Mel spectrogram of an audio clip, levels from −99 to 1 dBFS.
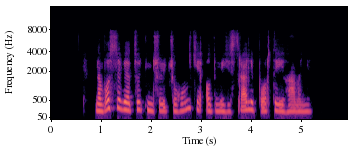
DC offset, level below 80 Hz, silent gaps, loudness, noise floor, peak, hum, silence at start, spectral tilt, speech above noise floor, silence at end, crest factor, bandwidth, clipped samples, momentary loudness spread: under 0.1%; -78 dBFS; none; -38 LUFS; under -90 dBFS; -18 dBFS; none; 0.9 s; -5.5 dB/octave; over 52 dB; 0.7 s; 22 dB; 8 kHz; under 0.1%; 7 LU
